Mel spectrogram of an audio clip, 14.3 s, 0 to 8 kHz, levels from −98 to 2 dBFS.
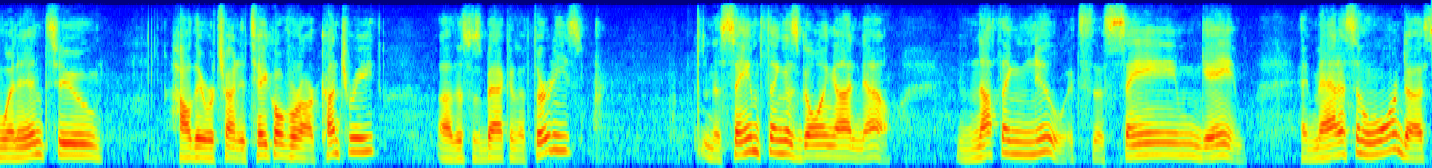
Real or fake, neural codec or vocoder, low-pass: fake; codec, 16 kHz, 4 kbps, X-Codec, WavLM features, trained on Multilingual LibriSpeech; 7.2 kHz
